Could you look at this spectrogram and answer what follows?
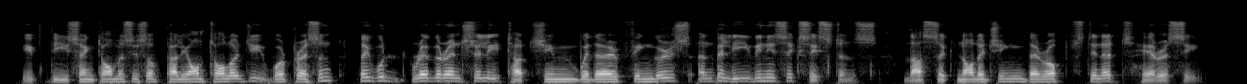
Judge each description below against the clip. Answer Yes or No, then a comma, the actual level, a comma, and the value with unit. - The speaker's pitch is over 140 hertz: No, low, 130 Hz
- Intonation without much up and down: No, average, 3.6 semitones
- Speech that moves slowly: Yes, slow, 125 wpm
